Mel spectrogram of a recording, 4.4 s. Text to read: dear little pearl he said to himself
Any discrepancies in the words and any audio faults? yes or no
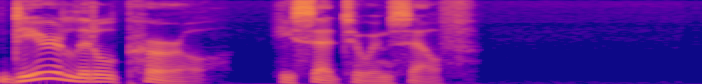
no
